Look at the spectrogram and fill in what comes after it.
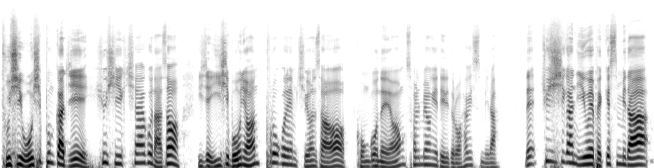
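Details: Adult male speaker; normal speech.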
